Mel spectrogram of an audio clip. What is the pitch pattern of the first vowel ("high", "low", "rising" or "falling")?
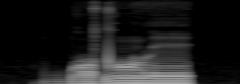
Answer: low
